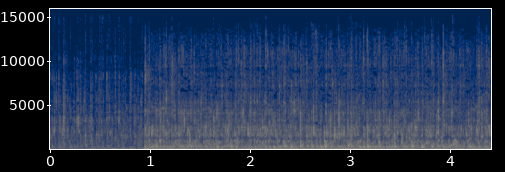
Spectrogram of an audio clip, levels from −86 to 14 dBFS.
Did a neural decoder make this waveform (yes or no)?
no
